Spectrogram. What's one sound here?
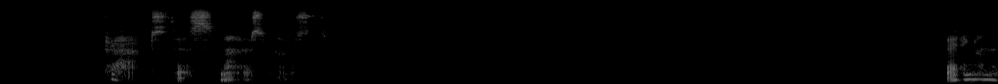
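A middle-aged woman speaks calmly close to a microphone.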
